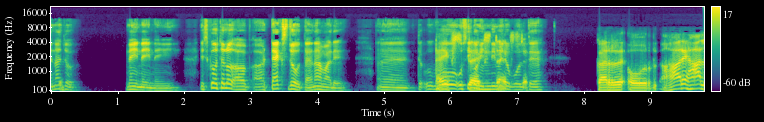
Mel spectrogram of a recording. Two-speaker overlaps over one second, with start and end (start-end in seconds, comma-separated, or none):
5.8-7.2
